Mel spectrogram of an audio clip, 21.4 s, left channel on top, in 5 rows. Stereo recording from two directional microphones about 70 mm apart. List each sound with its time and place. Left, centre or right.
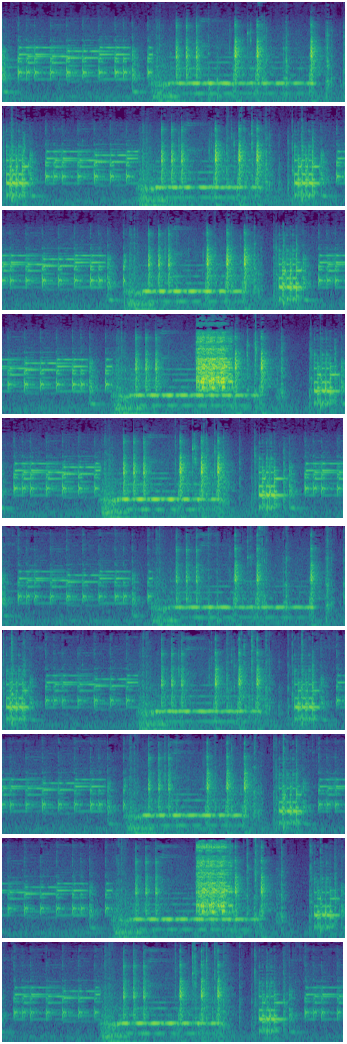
0.0 s music: right
3.9 s telephone: right
4.3 s music: right
7.9 s telephone dialing: centre
8.5 s music: right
